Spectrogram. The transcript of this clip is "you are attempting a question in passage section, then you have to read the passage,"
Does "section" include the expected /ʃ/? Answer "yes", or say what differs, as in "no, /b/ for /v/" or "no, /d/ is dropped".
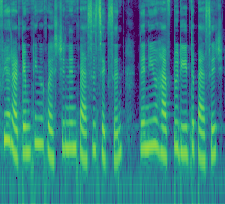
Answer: no, /s/ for /ʃ/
